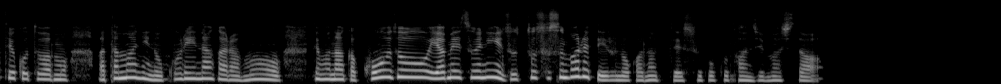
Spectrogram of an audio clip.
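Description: A speech recording, and nothing is technically wrong with it.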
